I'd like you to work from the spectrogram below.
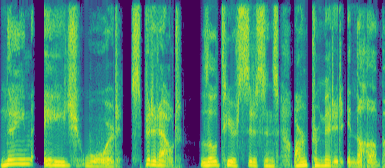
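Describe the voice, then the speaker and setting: Growling in a put-on character voice, a man speaks at a fairly slow pace with a fairly high pitch and very wide pitch swings. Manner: snarling, harsh.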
